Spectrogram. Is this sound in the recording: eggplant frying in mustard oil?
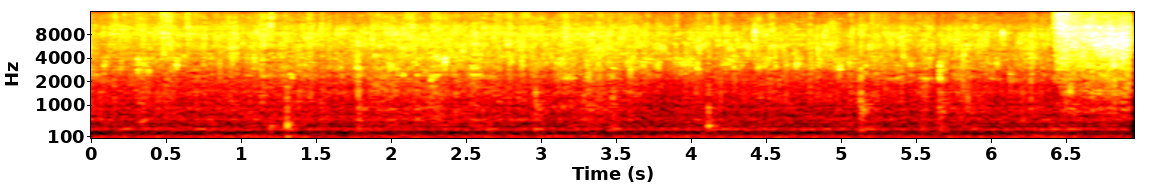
yes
